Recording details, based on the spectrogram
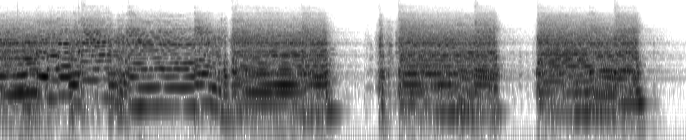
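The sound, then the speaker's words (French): Electric guitar, pickup selector in the intermediate position between bridge and middle, played through chorus, distortion and chorus pedals, plays a thick distorted, chorus-swirled sustained melodic line, then three loud strummed chords separated by short silences, with no voices. “je mets un chorus, une distorsion et un chorus. Si possible analogique, c'est vraiment plus crédible. Et là, cette fois, on a vraiment le son à la …”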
